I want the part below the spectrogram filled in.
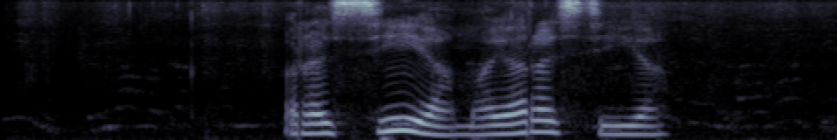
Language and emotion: Russian, neutral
